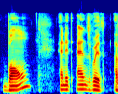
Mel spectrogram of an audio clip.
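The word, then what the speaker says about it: bom: have one word with one syllable, just one syllable, bon, and it ends with a vowel, an O in this case, and the M.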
